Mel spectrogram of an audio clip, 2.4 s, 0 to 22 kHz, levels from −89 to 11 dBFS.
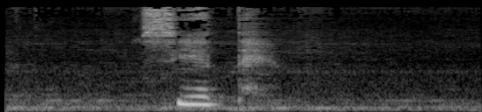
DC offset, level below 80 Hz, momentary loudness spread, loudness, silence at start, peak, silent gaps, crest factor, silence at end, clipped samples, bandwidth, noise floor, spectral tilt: under 0.1%; -66 dBFS; 26 LU; -21 LUFS; 0.05 s; -8 dBFS; none; 18 dB; 0.75 s; under 0.1%; 17 kHz; -47 dBFS; -3.5 dB/octave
